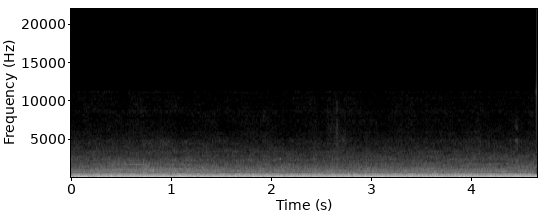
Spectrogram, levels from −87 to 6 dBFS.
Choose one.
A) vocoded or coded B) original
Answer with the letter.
A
